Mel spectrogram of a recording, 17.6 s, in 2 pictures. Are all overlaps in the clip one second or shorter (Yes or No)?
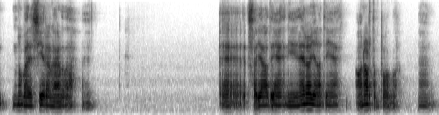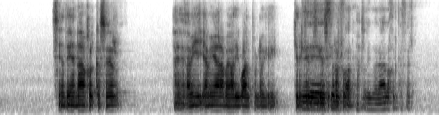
No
